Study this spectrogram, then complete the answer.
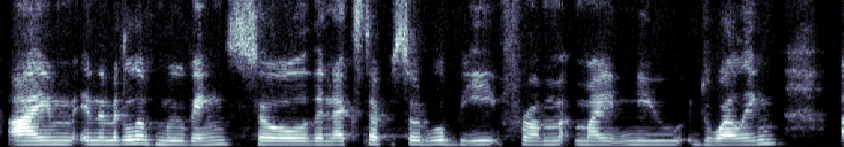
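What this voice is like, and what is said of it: Hoarse, worn-out voice. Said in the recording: “The listeners will hear that my voice is kind of shot.”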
